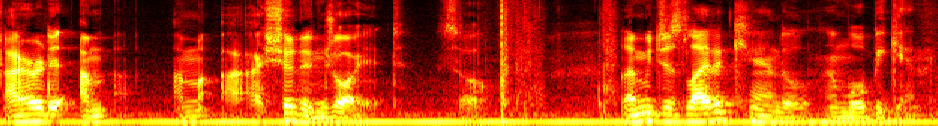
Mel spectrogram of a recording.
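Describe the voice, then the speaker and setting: A man's voice: fairly low pitch, moderate pace, fairly bright tone, a little hiss or hum. A man in his twenties chatting casually to viewers before a live book reading, meandering and self-deprecating, with lots of fillers and restarts. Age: 20s. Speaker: live-stream book reader. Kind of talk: casual rambling chat to viewers.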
